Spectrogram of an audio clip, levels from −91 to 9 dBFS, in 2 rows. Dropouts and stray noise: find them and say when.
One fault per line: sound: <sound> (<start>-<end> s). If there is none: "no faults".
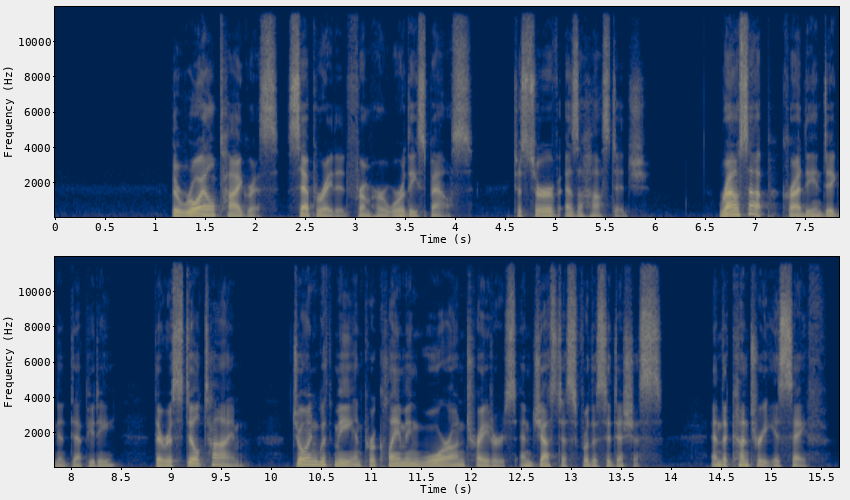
no faults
